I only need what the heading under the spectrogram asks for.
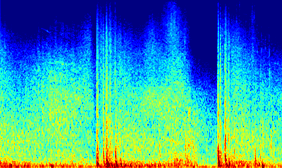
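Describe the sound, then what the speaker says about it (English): Booming artillery in a WWII strategy game, two heavy distant blasts spaced a couple of seconds apart over a constant rumbling battle din. "Artillery coming in. This is more artillery."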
